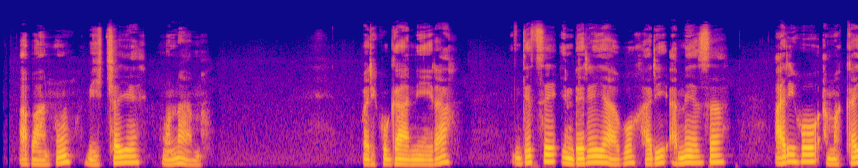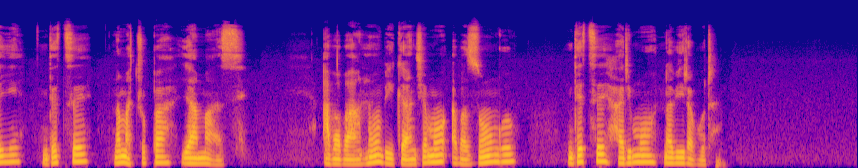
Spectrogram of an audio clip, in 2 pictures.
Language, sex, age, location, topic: Kinyarwanda, male, 25-35, Kigali, government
